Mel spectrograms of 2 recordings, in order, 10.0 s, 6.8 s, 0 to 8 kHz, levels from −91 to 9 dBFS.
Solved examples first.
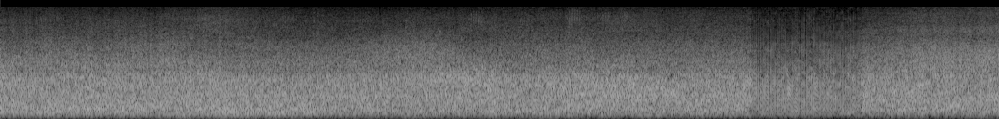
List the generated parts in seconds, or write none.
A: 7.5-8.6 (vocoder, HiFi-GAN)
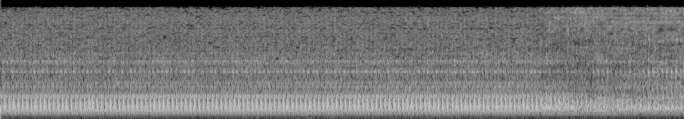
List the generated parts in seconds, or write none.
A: 5.4-6.8 (vocoder, HiFi-GAN)

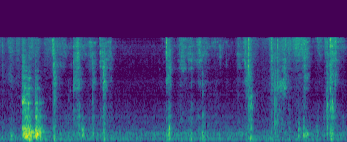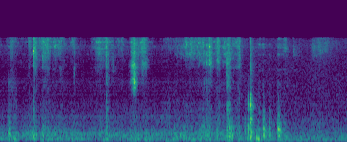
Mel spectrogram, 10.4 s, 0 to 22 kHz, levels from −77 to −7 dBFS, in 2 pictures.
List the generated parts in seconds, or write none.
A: 0.9-3.7 (vocoder, HiFi-GAN); 4.6-8.8

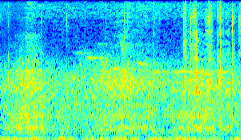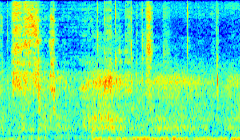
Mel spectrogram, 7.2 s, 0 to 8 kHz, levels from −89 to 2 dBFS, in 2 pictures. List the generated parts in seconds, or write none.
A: 3.9-5.0 (vocoder, HiFi-GAN)

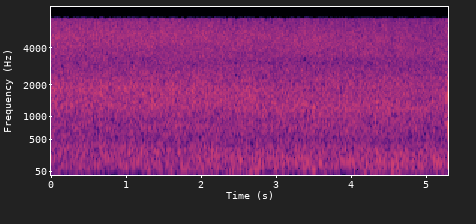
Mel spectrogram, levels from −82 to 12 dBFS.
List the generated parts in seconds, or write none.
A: none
